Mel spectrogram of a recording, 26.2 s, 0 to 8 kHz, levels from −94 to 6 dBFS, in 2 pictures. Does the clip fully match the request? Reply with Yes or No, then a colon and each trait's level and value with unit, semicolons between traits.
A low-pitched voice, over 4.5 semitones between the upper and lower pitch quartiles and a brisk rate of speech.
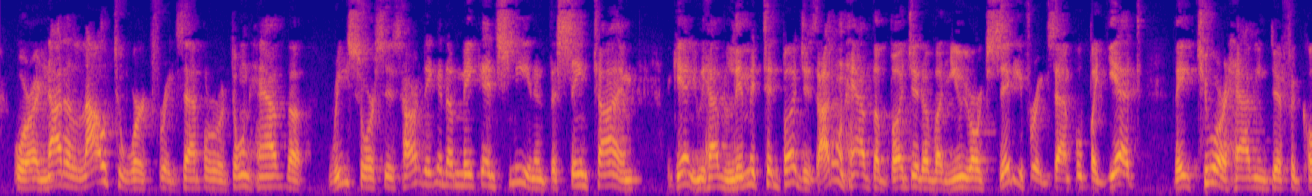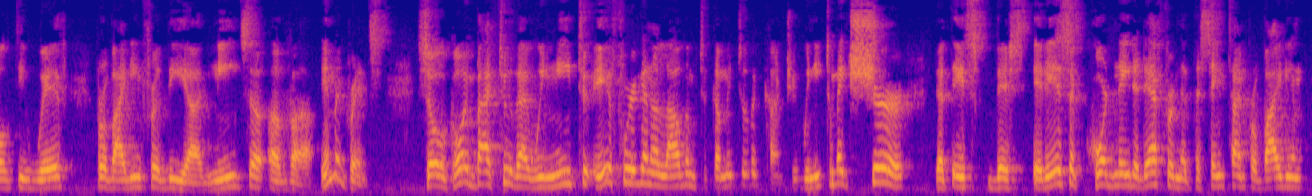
No: medium, 160 Hz; wide, 5.4 semitones; fast, 225 wpm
